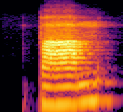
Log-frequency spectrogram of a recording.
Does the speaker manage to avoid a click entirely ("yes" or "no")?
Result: yes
